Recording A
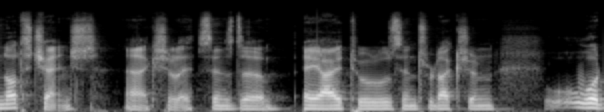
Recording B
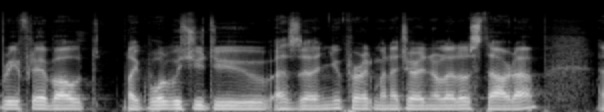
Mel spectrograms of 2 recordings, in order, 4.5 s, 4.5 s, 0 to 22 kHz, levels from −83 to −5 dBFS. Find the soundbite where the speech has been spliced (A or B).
A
